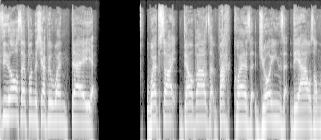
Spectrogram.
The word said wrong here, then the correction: Davis: You got his first name wrong. It's Davis.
